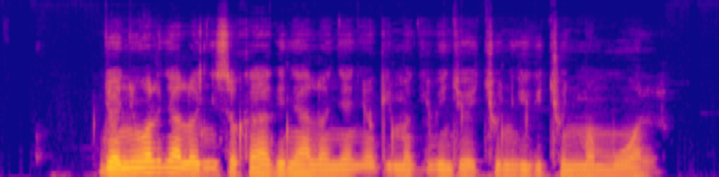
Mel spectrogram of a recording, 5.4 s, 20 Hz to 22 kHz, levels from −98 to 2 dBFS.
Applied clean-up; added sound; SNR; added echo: none; none; none; none.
